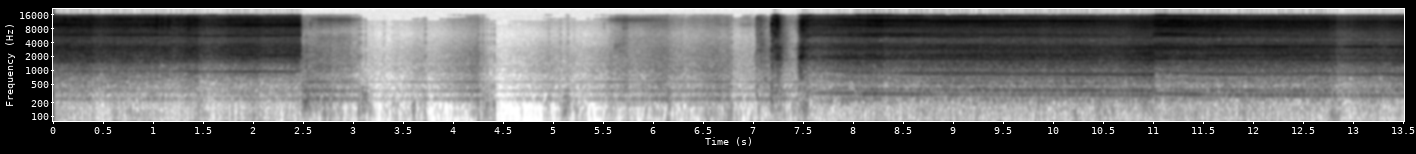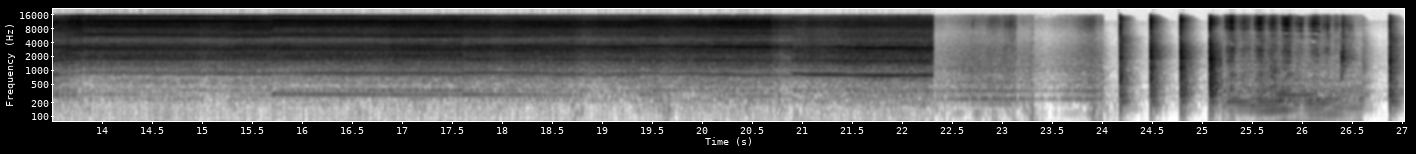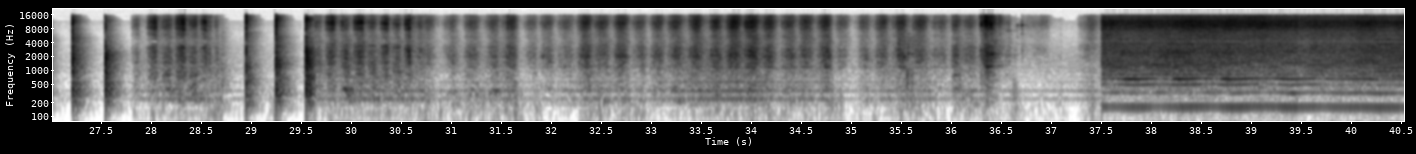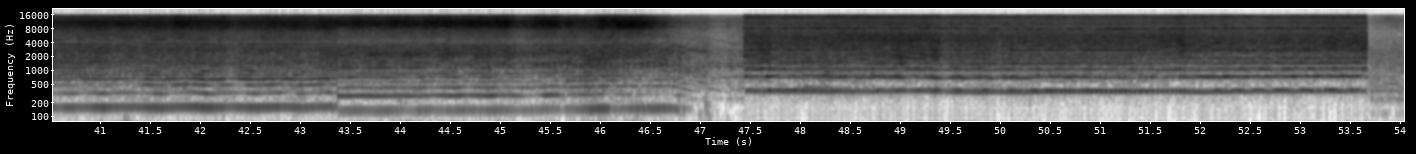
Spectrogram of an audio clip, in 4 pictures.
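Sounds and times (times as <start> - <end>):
hand blade scraping wood: 25.1 - 26.6, 27.8 - 28.7, 29.6 - 36.7.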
